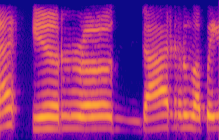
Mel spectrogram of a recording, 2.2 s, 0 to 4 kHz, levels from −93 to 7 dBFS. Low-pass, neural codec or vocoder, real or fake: 3.6 kHz; codec, 16 kHz, 1 kbps, X-Codec, HuBERT features, trained on balanced general audio; fake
